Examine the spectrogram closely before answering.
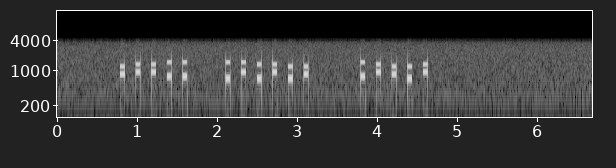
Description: DTMF, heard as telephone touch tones, dialled by machine, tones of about 60 ms. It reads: 70066 3#2017 60710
